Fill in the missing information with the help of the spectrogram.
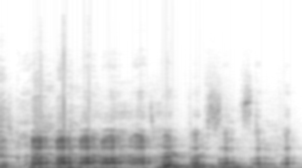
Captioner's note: laughter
